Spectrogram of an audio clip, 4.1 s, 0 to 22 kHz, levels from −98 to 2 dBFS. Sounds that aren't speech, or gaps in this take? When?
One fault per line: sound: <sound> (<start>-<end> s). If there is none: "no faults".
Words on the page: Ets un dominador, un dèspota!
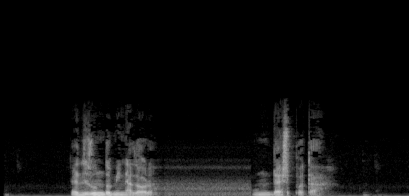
no faults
